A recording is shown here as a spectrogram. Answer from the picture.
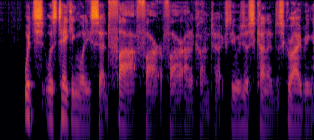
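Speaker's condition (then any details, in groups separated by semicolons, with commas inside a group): No condition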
